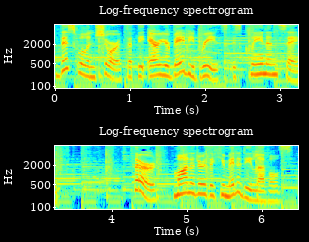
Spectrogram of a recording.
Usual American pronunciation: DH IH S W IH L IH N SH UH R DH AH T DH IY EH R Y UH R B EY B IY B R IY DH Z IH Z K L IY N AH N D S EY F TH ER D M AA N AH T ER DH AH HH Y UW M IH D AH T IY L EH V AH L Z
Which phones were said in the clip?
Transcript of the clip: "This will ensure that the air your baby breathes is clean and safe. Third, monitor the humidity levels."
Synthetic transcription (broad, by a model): DH IH S W IH L IH N SH UH R DH AH T DH IY EH R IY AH R B EY B IY B R IY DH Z IH Z K L IY N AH N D S EY F TH ER D M AA N AH T ER DH AH HH Y UW M IH D AH T IY L EH V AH L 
